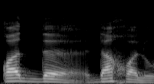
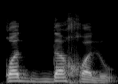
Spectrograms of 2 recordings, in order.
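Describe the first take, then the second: First: The two d sounds are pronounced separately. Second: The two d sounds merge into one doubled d. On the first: The speaker calls it wrong. "यानी आपने ये नहीं करना क़द दख़लू, ये गलत हो जाएगा" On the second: The speaker calls it right. "बल्कि इदगाम कर देना है, गोया कि एक दाल बन जाएगी और ऊपर शद लग जाएगा"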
